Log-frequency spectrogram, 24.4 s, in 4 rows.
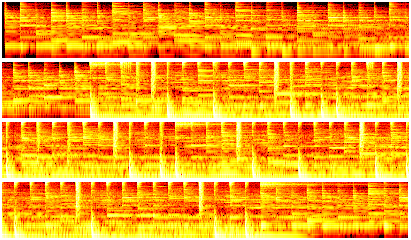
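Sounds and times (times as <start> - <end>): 
instrumental type beat: 7.4 - 24.2.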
